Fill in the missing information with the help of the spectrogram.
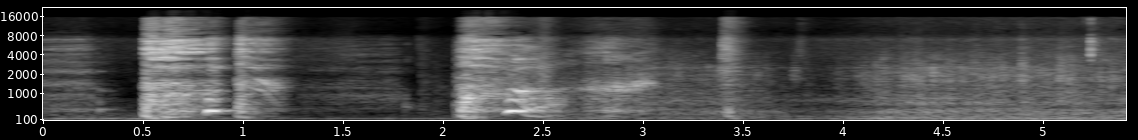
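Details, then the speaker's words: Two harsh coughing bouts from an adult man still recovering from the flu, with a low room hum behind; cough. "Told you I was sick at the beginning. That's why I haven't done videos. Because no one wants to hear that kind of stuff for coughing, and I don't want to bother editing."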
